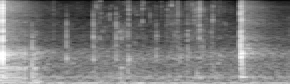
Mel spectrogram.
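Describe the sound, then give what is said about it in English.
A plastic water bottle crackles: a sharp crinkling snap at the start, faint scattered ticks, then another crisp crack near the end, with no talking. “Sorry if you hear that water bottle crackle.”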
